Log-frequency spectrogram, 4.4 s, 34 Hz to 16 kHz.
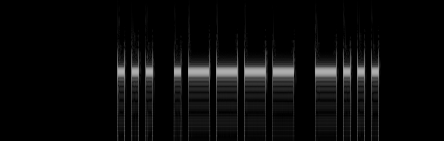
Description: Morse code, heard as a keyed tone, about 17 wpm, 700 Hz. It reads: S1B
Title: Three Challenging Letter-Number Combinations 17wpm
